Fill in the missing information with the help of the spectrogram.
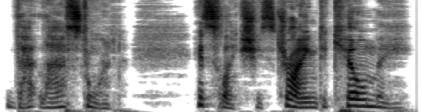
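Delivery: high, loud, panicked voice; frightened. Acted. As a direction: cry it out in fear. Frightened princess after escape.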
